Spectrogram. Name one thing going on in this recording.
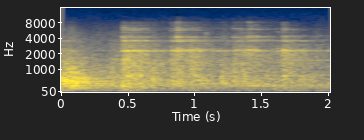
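Metal kegs clank as they are stacked.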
